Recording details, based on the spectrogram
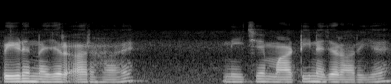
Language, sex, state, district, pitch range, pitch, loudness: Hindi, male, Chhattisgarh, Bastar, 115-130 Hz, 120 Hz, -19 LUFS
